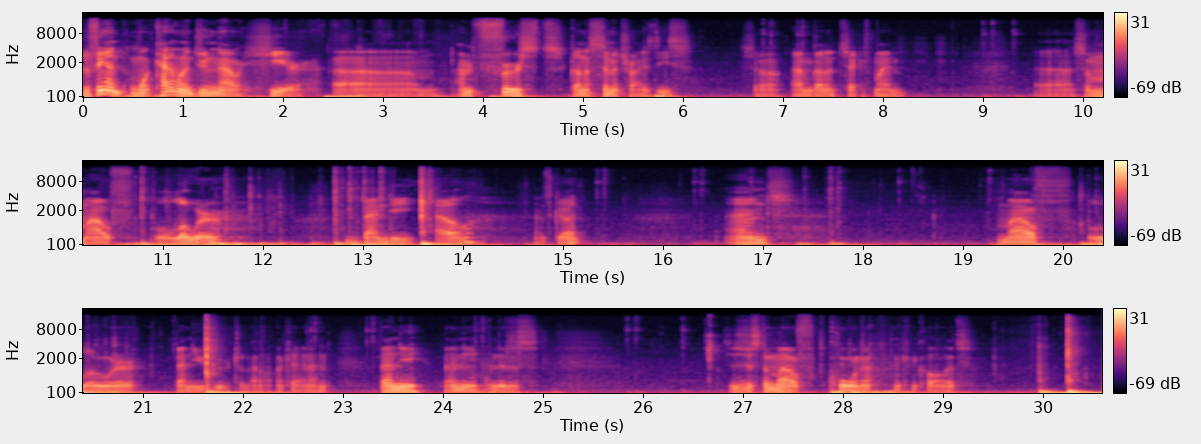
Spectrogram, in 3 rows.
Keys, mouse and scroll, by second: 0.5 shift+middle click, 0.9 middle click, 5.0 right click, 5.7 z, 7.1 right click, 9.0 click, 10.8 BackSpace, 12.8 BackSpace, 13.0 BackSpace, 15.3 right click, 16.3 click, 17.6 BackSpace, 22.7 right click, 23.2 right click, 24.3 right click, 24.6-25.0 scroll down 5, 25.8 click.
